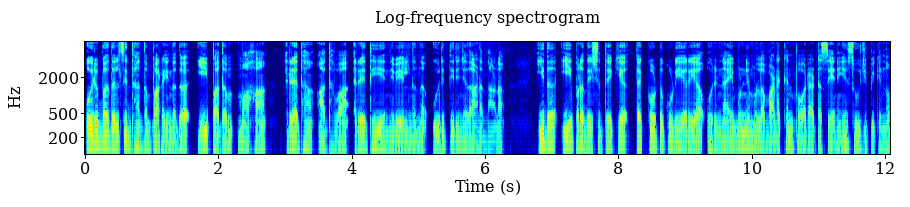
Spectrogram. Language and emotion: Malayalam, neutral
